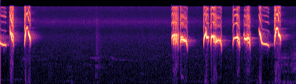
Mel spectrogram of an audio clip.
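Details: Orange-headed thrush giving lure song for provoking other birds: two quick whistled notes, a pause of nearly three seconds, then a phrase of six bright slurred whistles in rapid succession.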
